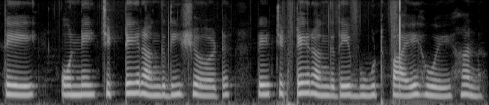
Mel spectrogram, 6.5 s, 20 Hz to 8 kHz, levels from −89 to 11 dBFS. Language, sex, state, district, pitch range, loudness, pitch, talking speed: Punjabi, female, Chandigarh, Chandigarh, 220-235 Hz, -24 LUFS, 225 Hz, 130 wpm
